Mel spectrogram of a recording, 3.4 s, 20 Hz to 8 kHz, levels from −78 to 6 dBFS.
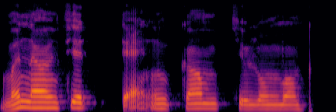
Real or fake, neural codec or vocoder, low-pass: fake; codec, 16 kHz, 8 kbps, FunCodec, trained on LibriTTS, 25 frames a second; 7.2 kHz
